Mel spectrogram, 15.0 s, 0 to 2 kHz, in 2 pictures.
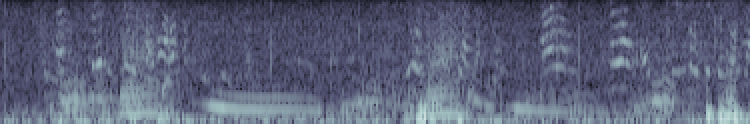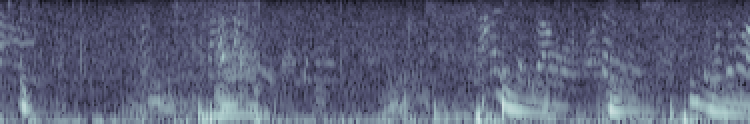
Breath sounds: Inhalation: 0.51-1.08 s, 3.34-4.08 s, 6.43-6.85 s, 8.98-9.49 s, 12.47-13.28 s, 14.36-15.00 s
Exhalation: 1.08-1.75 s, 4.08-4.69 s, 7.02-7.95 s, 9.62-10.13 s, 13.55-14.25 s
Wheeze: 0.51-1.08 s, 3.34-4.08 s, 6.43-6.85 s, 7.65-7.91 s, 8.98-9.49 s, 12.45-13.31 s, 13.55-14.25 s, 14.36-15.00 s
Rhonchi: 1.08-1.75 s, 1.99-3.26 s, 4.08-4.69 s, 5.07-6.34 s, 7.02-7.59 s, 9.62-10.13 s

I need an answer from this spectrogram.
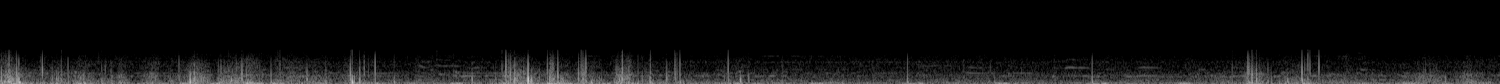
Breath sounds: Inhalation: 14.04-14.57 s
Exhalation: 14.57-15.00 s

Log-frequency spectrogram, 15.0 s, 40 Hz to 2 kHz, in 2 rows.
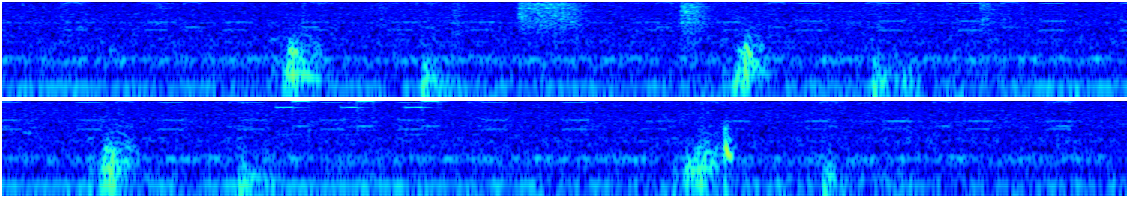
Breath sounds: Inhalation: 1.84-2.20 s, 4.86-5.31 s, 8.08-8.54 s, 12.03-12.62 s
Exhalation: 2.73-3.27 s, 5.77-6.22 s, 9.05-9.51 s
Wheeze: 12.33-12.41 s

